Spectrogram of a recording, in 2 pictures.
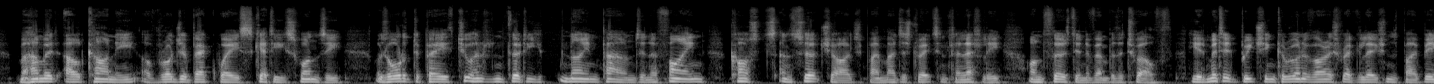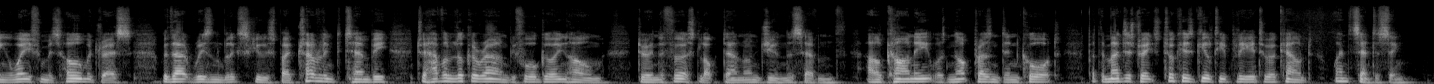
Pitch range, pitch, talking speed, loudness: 105-130 Hz, 120 Hz, 175 wpm, -24 LUFS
